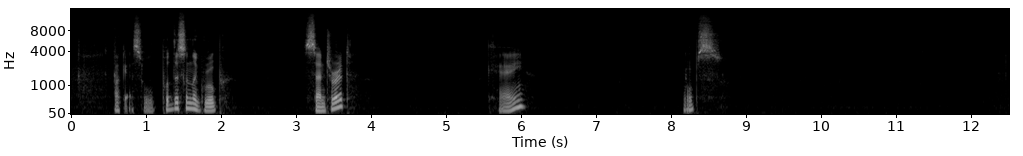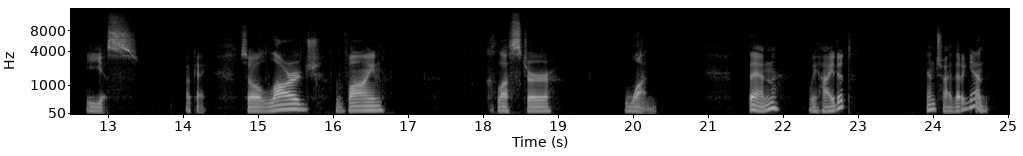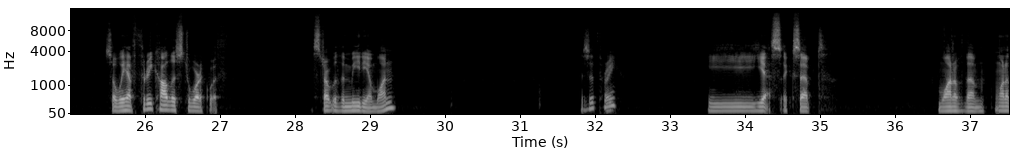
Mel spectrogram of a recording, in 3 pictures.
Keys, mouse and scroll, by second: 0.5 ctrl+g, 1.5 t, 1.9-3.8 shift+middle drag, 4.8 ctrl+middle click, 4.9 ctrl+shift+a, 7.3 e, 8.0-13.0 ctrl+drag, 8.0 ctrl+middle click, 8.1 ctrl+z, 9.2 b, 9.7 e, 14.2-16.8 drag, 14.9-19.2 typing, 15.7 shift+middle click, 16.4 shift+middle click, 18.7 middle click, 20.1 Return, 20.1-22.1 drag, 22.6-25.7 drag, 23.7 Insert, 32.0-35.2 drag, 34.7 ctrl+middle click, 36.7 ctrl+z.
